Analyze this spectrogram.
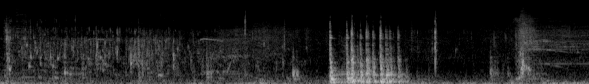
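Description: Kayak moving on a river: water sloshing and splashing around the hull, with small knocks and clicks from the boat and gear, and a louder burst of splashing a little over three seconds in.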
